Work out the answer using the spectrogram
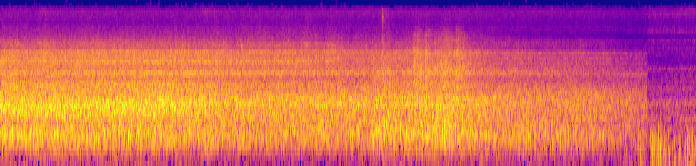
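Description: Freight train of tank wagons rolling past: a steady rumble and clatter of wheels on the rails that fades near the end as the last wagons go by, then cuts off abruptly.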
